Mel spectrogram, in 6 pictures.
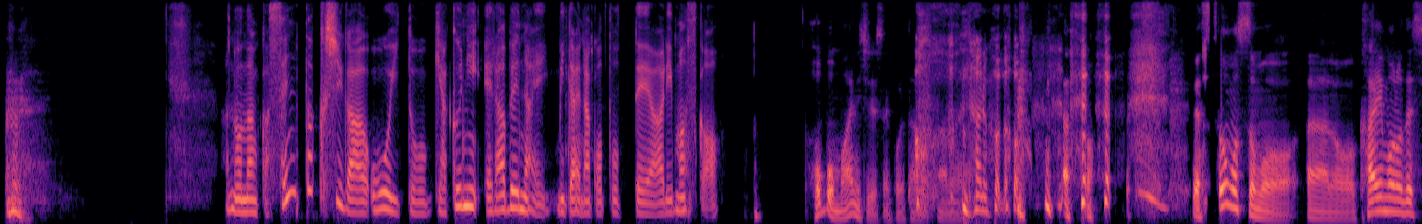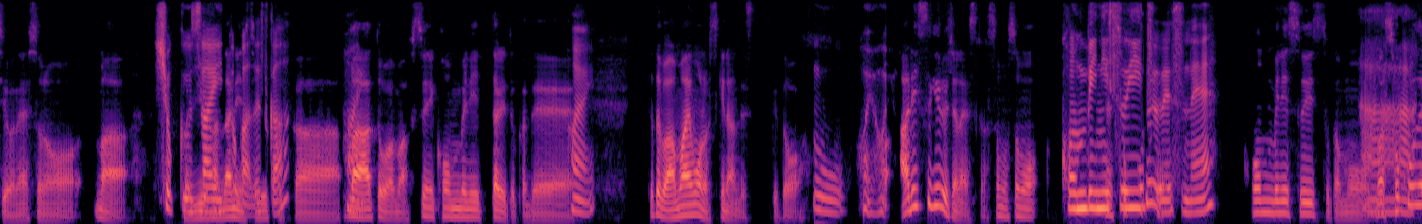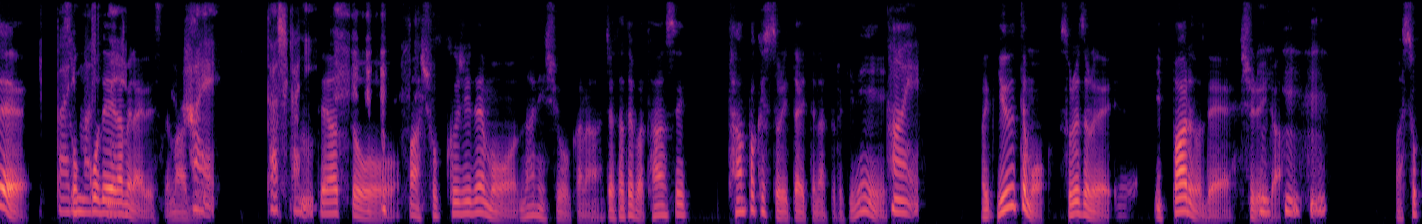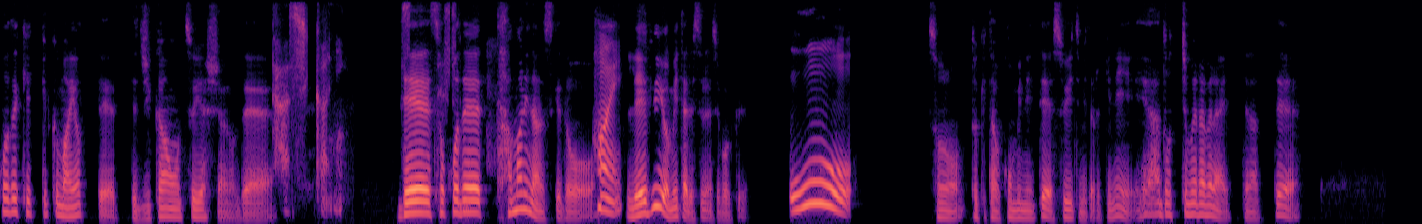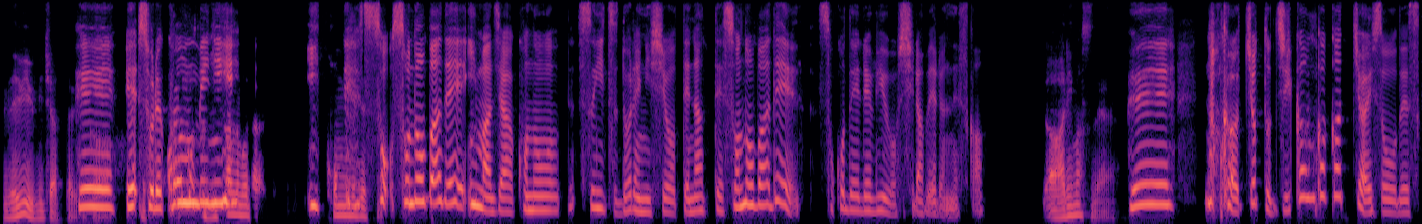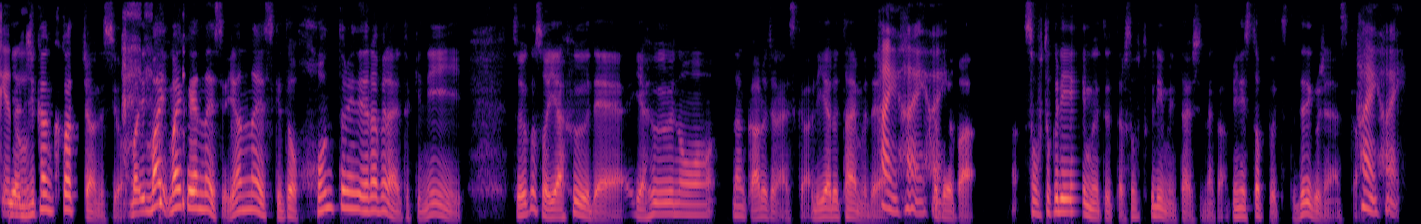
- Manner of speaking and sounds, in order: throat clearing; tapping; laughing while speaking: "なるほど"; laughing while speaking: "あの"; laugh; chuckle; chuckle
- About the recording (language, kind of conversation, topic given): Japanese, podcast, 選択肢が多すぎると、かえって決められなくなることはありますか？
